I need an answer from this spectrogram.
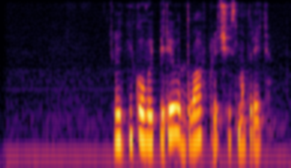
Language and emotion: Russian, neutral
